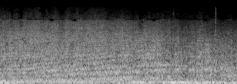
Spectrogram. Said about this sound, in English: Sonic boom. It didn't quite sound like that, though, yesterday,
